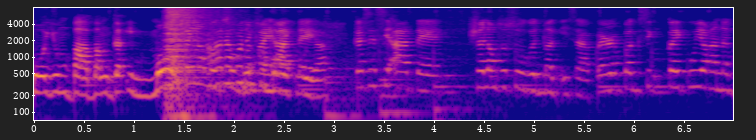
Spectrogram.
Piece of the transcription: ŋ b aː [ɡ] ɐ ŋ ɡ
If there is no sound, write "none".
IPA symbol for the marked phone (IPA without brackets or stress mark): b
